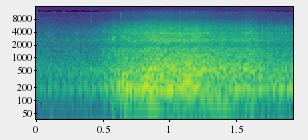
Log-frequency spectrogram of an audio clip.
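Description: A car engine revs as the car drives off. The steady engine note swells to a peak partway through and then holds at a fairly even level, with no talk.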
